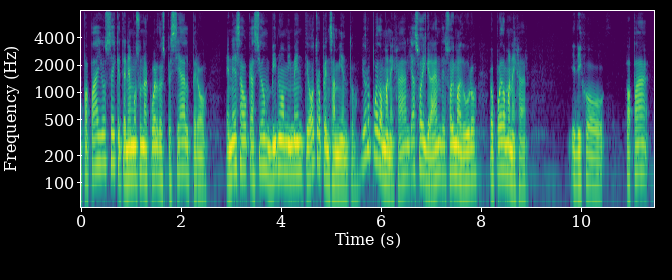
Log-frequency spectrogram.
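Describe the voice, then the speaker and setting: A man's voice: medium pitch, a little mellow, dry recording, clean studio sound. Earnest man preaching a teaching sermon. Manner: earnest storytelling, acting out quoted voices.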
